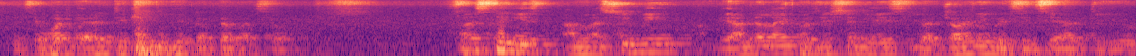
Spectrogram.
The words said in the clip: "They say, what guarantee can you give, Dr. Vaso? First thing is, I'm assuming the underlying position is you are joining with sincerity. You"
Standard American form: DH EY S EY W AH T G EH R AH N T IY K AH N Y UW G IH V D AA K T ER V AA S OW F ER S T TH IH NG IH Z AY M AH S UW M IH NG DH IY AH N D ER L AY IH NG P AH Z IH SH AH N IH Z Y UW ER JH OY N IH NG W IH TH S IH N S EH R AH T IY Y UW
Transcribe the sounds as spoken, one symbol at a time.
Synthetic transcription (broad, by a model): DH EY S EY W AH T G EH R AH N T IY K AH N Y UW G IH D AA K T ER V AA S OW F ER S T T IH NG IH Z AY M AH S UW M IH NG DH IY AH N D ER L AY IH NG P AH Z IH SH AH N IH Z Y UW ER JH OY N IH NG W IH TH S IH N S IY AH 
